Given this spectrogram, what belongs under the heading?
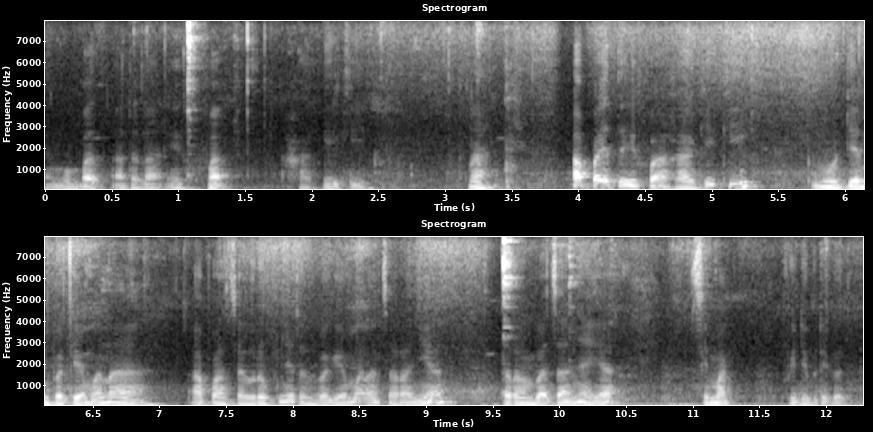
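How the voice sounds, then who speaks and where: A man's voice: on the low side, normal speed, long pauses, noisy background. A man teaching a Quran recitation lesson, explaining patiently and chanting examples several times. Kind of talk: tajwid lesson.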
